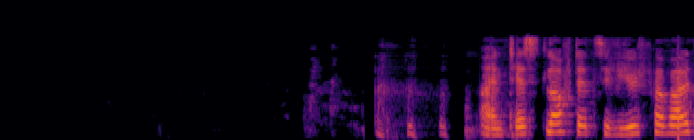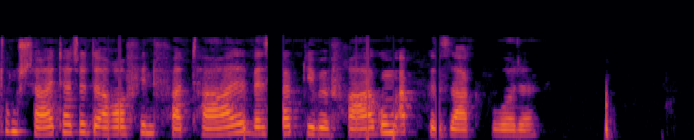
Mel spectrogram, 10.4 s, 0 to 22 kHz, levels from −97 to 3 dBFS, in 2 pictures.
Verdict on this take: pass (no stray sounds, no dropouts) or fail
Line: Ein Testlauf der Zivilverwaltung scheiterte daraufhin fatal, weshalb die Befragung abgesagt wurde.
fail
